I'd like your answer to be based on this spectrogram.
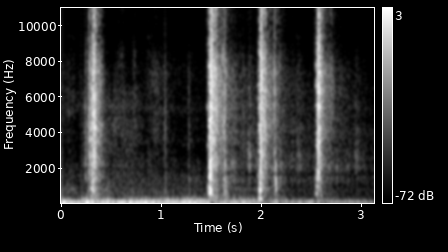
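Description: Four sharp gunshots from a Bear Creek Arsenal rifle, firing on steel ammunition, crack out at uneven intervals over a low rumbling outdoor background, each short and loud.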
